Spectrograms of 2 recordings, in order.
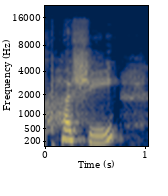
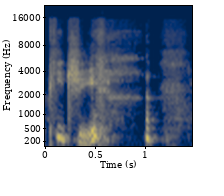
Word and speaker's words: Pitchy: He mentioned that the woman he spoke to, Jeanie Pitchy, which she clarified is correctly pronounced as Pushy, not Peachy, seemed very nice and convinced him that we would enjoy living in her house.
